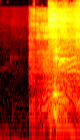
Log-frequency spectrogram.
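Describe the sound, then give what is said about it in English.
A short, rough vocal rasp rises out of silence, a person attempting a growl that comes out strained and breathy, ending in a brief louder burst. “You tried it once and it wasn't terrible.”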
